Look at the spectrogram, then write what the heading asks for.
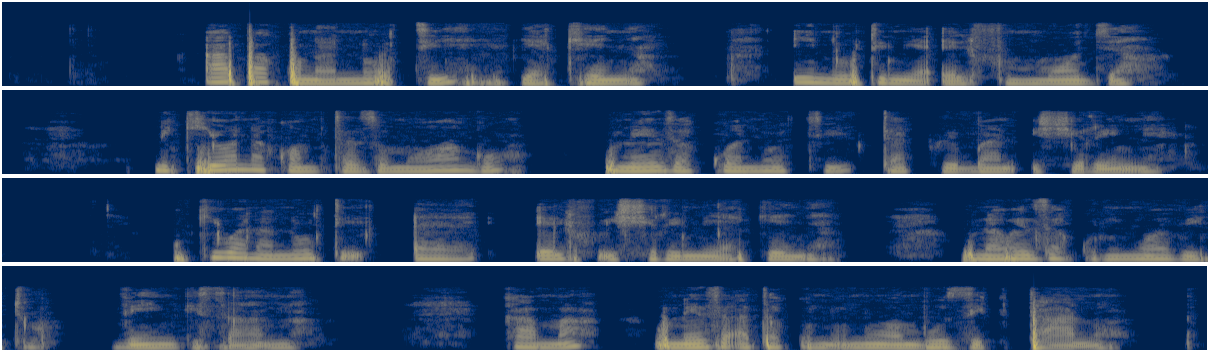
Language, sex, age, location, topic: Swahili, female, 36-49, Nakuru, finance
